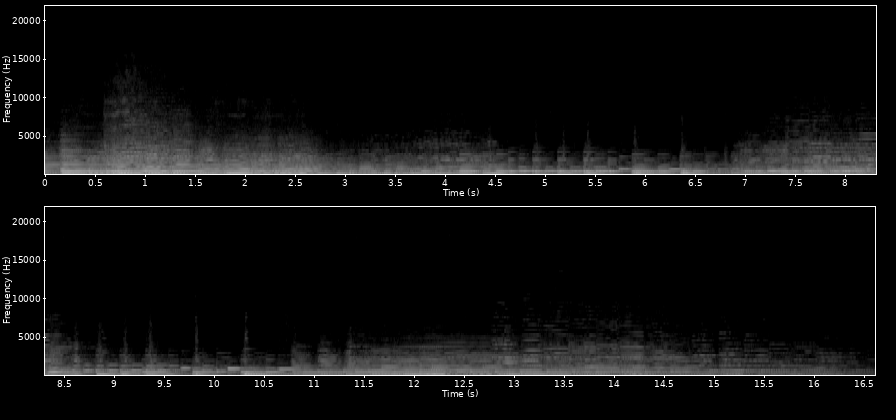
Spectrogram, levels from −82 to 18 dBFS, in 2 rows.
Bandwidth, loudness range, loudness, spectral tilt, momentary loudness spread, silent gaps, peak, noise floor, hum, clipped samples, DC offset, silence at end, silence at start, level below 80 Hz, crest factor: 10.5 kHz; 9 LU; -33 LUFS; -7 dB/octave; 16 LU; none; -14 dBFS; -55 dBFS; none; under 0.1%; under 0.1%; 0.3 s; 0 s; -62 dBFS; 18 dB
